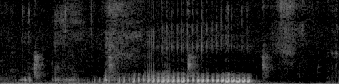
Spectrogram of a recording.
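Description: A tabby cat gives a throaty, trilling call, held for about a second over a low background hum.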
